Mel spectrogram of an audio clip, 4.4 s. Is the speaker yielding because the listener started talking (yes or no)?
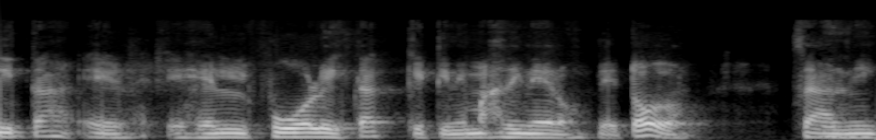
no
